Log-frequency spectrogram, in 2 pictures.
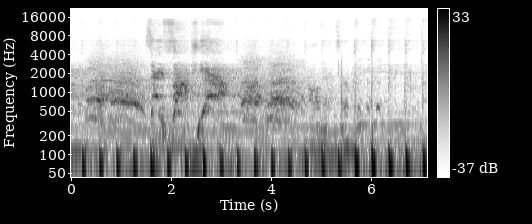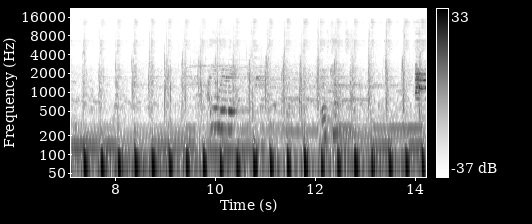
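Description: Power metal band playing live through a large PA, with an even, steady kick-drum beat, cymbals, bass and guitars. For the first few seconds a mass of crowd voices sings along over the band, then the music carries on without singing.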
